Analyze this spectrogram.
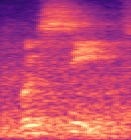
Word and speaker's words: receipt: we seat we receive if you pay attention the P is not pronounced receipt receive right so we'll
